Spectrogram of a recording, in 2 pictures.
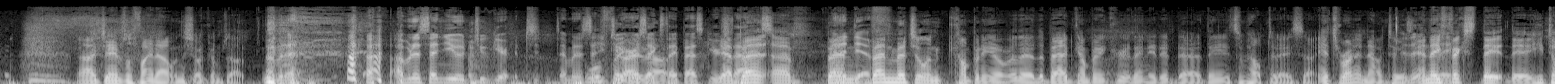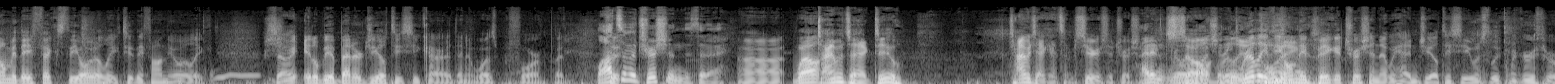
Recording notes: We're still at COTA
